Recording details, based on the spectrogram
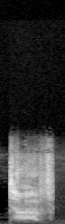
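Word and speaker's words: תו: Tav. Tav. Right, this pronounced as tav, right?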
